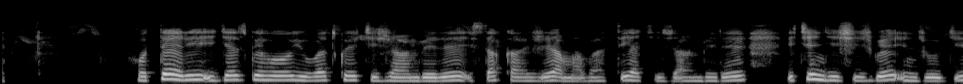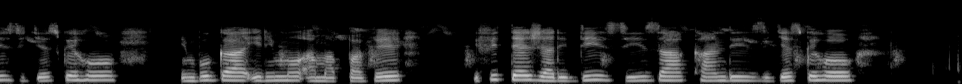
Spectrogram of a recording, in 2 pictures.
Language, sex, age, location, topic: Kinyarwanda, female, 25-35, Musanze, finance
